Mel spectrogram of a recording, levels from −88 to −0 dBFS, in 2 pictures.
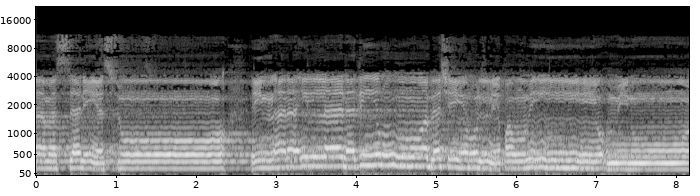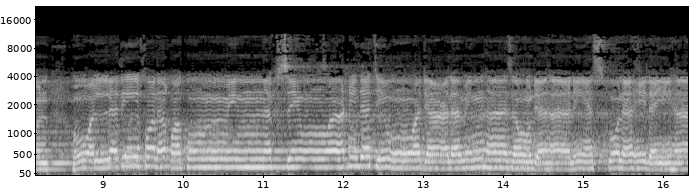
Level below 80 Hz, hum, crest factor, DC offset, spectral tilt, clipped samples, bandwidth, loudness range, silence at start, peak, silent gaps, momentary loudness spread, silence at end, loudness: -48 dBFS; none; 10 dB; under 0.1%; -6.5 dB/octave; under 0.1%; 11.5 kHz; 1 LU; 0 s; -4 dBFS; none; 3 LU; 0 s; -15 LUFS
